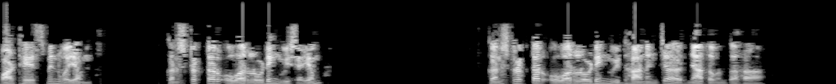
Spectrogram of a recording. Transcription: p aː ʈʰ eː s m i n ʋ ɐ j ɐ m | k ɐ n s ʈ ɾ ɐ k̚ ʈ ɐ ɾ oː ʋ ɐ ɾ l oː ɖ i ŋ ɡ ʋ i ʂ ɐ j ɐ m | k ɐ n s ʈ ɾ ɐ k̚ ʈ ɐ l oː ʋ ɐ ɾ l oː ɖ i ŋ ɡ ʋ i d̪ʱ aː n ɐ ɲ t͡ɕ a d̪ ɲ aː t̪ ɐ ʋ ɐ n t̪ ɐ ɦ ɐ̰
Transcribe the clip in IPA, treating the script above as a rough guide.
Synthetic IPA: p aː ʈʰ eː s m i n ʋ ɐ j ɐ m | k ɐ n s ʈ ɾ ɐ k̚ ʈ ɐ ɾ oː ʋ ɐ ɾ l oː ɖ i ŋ ɡ ʋ i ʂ ɐ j ɐ m | k ɐ n s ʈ ɾ ɐ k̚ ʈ ɐ ɾ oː ʋ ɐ ɾ l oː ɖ i ŋ ɡ ʋ i d̪ʱ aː n ɐ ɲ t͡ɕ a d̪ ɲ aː t̪ ɐ ʋ ɐ n t̪ ɐ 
